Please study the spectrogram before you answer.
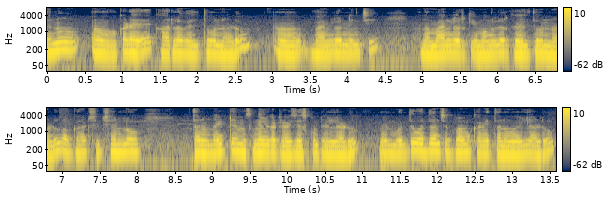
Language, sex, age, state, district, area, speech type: Telugu, male, 18-30, Andhra Pradesh, Chittoor, urban, spontaneous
